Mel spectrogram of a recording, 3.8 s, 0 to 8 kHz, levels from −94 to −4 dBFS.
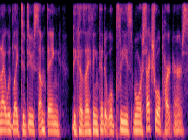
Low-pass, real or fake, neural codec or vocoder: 7.2 kHz; real; none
